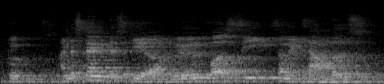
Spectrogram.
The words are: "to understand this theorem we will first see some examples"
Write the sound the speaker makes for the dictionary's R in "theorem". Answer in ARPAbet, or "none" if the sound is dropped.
none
